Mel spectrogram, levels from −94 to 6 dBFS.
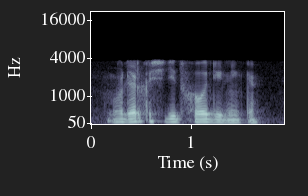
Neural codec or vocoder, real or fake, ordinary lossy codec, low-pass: none; real; none; 3.6 kHz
